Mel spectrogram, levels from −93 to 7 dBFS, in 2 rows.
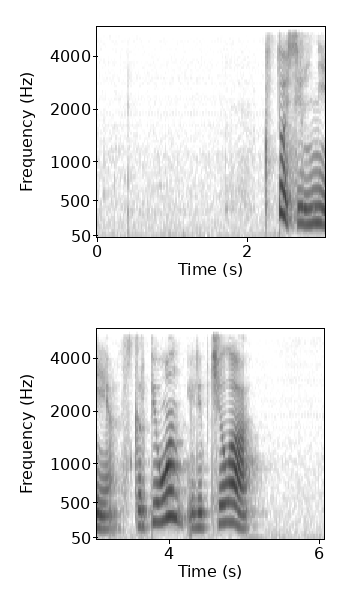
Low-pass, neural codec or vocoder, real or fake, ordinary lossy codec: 5.4 kHz; autoencoder, 48 kHz, 128 numbers a frame, DAC-VAE, trained on Japanese speech; fake; none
